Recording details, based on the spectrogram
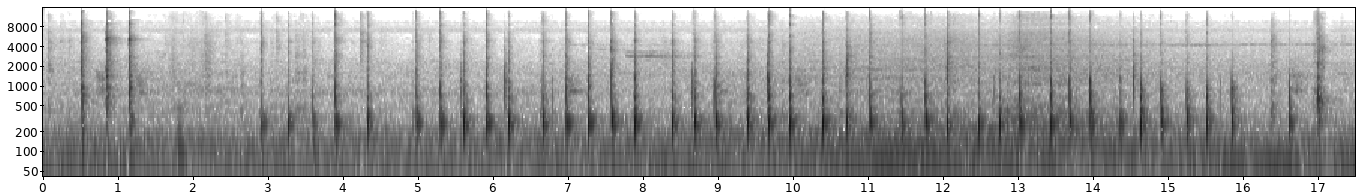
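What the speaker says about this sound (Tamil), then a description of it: "இப்போ லைட்டாக சென்டராக தட்டுங்க, சென்ட்ரு பார்த்து தட்டுங்க" A piston being tapped down into the cylinder bore of a Ford Fiesta engine during assembly: a long series of sharp, evenly spaced light knocks, close and clear, pausing briefly before resuming at a steady rhythm.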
